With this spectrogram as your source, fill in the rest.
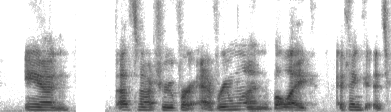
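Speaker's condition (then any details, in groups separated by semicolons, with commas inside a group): ALS; young onset, diagnosed in 30s, spinal surgery before diagnosis without improvement; uses a voice amplifier when talking, host hears her fine without it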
